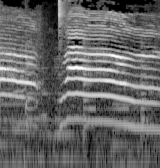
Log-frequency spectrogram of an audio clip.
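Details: Stray cats quarrelling in a yard, one crying out at another: a long, drawn-out wailing meow with rich harmonics that dips slightly, breaks briefly near the middle, then holds steady to the end.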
